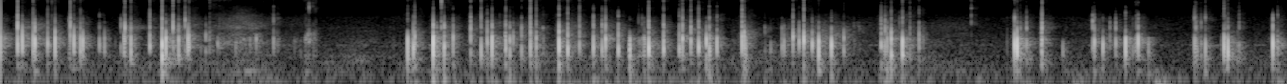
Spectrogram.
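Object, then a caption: Thin clear plastic sleeve. Long acrylic nails scratch and tap on a flat, thin clear plastic sleeve. The result is rapid bursts of dozens of crisp, dry clicks and crinkly scratches in the midrange, with no low end. Short pauses break up the bursts, including a near-silent gap a little after two seconds.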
